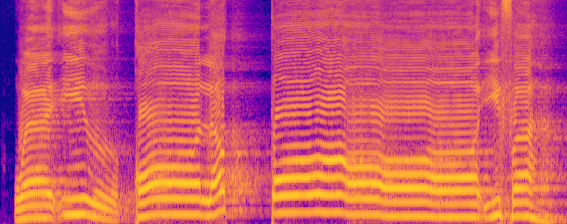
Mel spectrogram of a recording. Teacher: huruf ta tidak dibaca lagi karena telah gabung kepada huruf to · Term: idgham mutajanisain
